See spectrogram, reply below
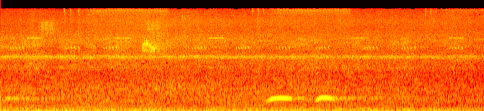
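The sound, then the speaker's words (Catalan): Two short, soft owl hoots in quick succession rise above a steady nighttime chorus of chirping crickets and insects, with no talking. “No els espanten a la nit ni l'udol del mussol ni les dents del llop.”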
